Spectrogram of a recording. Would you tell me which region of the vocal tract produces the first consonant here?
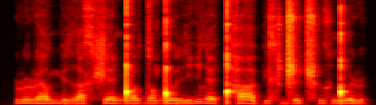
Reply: retroflex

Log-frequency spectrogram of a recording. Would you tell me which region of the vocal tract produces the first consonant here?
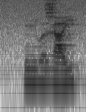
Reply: palate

